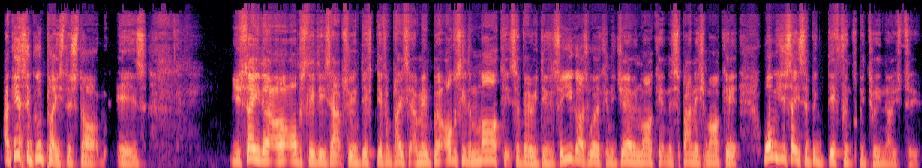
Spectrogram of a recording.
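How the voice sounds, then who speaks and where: Podcast host guy, kinda high voice, keeps repeating himself, dry sound. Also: lively intonation, fast, darkish tone, dry recording. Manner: stumbling, repeats words often. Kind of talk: casual interview chat.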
